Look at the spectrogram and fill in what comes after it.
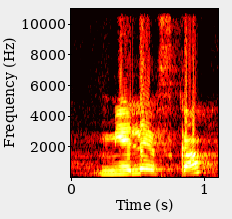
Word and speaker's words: Chmielewska: Bueno, Danuta Mielewska, así se pronuncia,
